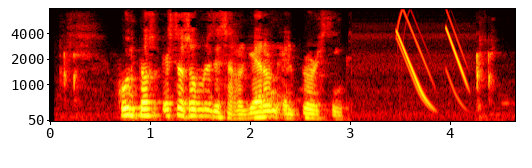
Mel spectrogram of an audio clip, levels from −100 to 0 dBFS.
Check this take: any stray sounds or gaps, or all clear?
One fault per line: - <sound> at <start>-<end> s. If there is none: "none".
- chirp at 3.5-4.2 s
